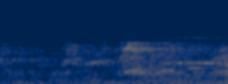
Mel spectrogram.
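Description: Several dogs bark and yip in an agitated cluster at moderate distance, the noise swelling partway through amid steady background noise and a voice.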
